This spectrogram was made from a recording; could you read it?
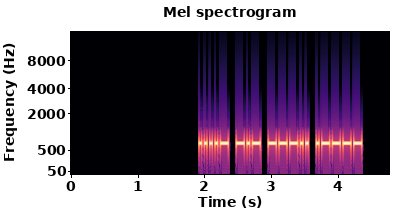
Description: Morse code, heard as a keyed tone, about 29 wpm, 700 Hz. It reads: 4K81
